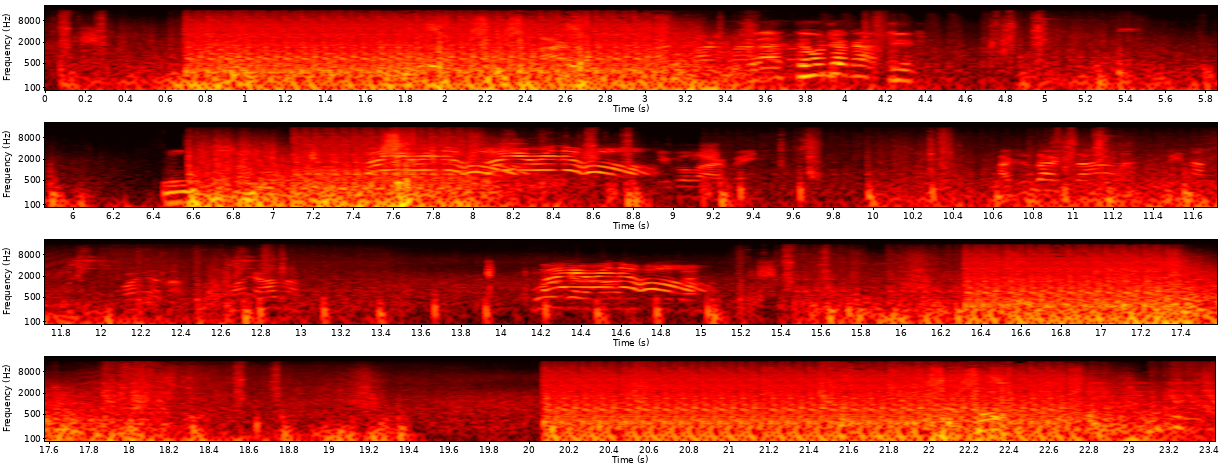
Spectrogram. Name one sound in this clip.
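Rapid gunfire rattles in bursts.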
